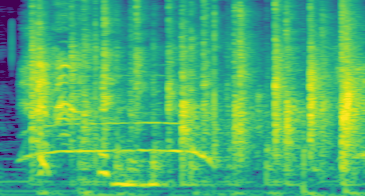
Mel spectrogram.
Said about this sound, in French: Un tonnerre d'applaudissements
